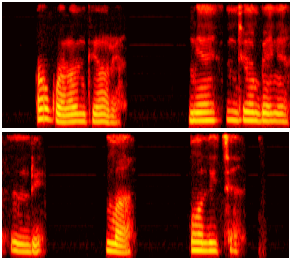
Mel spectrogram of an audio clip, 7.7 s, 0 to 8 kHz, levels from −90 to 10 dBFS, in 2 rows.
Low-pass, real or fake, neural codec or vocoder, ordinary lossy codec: 7.2 kHz; fake; vocoder, 22.05 kHz, 80 mel bands, HiFi-GAN; none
